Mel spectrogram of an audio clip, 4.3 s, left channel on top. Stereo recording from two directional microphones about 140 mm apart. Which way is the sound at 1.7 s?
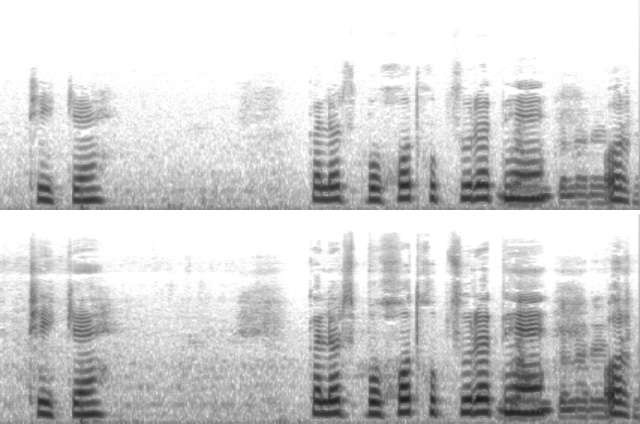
15° right (ahead or behind).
